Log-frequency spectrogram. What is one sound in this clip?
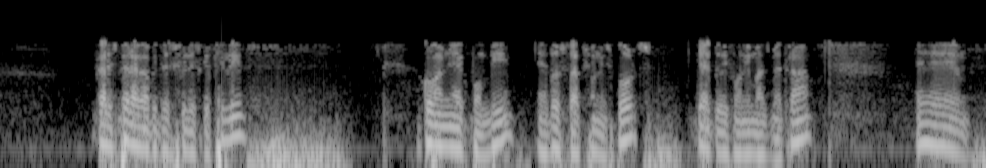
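A man speaks calmly into a microphone over an online call.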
